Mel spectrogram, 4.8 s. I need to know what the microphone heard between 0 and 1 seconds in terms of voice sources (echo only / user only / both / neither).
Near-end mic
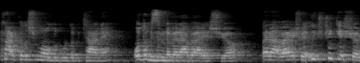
echo only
